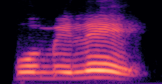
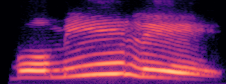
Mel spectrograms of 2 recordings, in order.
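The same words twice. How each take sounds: First: Stress on the last syllable, no final glottal stop. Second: Stress on second-to-last syllable, no final glottal stop. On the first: The speaker calls it right. "diing mabilis man siya" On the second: The speaker calls it wrong. "malumay na to"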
